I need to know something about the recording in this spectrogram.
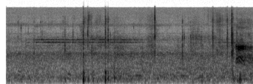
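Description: Two sharp thuds of a football being struck, about a third of a second apart, followed by a few lighter knocks, over faint voices.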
